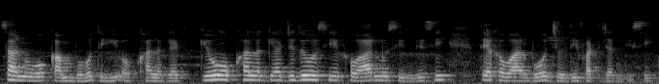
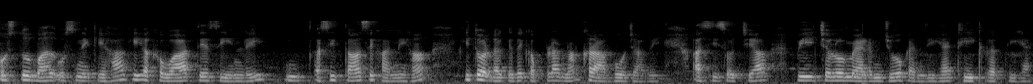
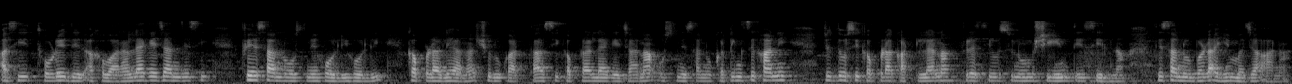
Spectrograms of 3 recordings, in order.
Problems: background conversations at intervals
